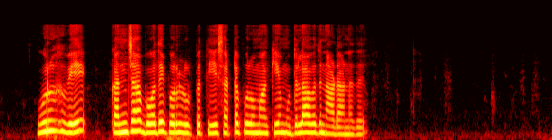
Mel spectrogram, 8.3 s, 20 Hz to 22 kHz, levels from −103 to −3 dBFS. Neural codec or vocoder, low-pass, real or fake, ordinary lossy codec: vocoder, 22.05 kHz, 80 mel bands, WaveNeXt; none; fake; none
